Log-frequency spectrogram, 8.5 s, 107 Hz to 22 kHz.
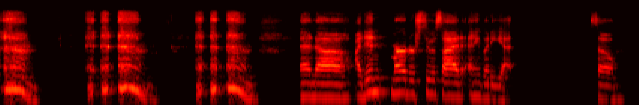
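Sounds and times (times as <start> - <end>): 
person imitating throat clearing: 0.0 - 0.6, 1.2 - 3.5
speech: 4.1 - 6.9, 8.0 - 8.4.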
